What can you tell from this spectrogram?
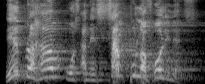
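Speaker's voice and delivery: high, loud proclamation; ringing pulpit cry; full-force preaching. Real, not acted. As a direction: declare it forcefully to the congregation.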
